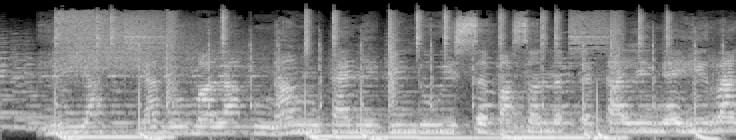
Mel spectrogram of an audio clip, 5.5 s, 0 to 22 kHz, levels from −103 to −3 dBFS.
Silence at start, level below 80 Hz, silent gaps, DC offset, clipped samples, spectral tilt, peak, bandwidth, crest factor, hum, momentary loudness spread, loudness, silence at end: 0 s; -22 dBFS; none; under 0.1%; under 0.1%; -4.5 dB/octave; 0 dBFS; 17.5 kHz; 12 dB; none; 3 LU; -14 LUFS; 0 s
